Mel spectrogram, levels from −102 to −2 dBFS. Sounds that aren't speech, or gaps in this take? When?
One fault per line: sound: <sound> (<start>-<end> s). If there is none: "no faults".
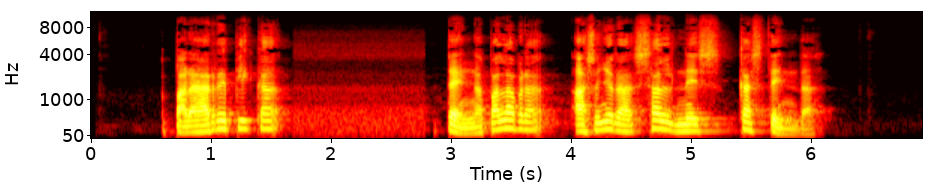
no faults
